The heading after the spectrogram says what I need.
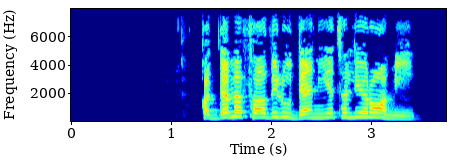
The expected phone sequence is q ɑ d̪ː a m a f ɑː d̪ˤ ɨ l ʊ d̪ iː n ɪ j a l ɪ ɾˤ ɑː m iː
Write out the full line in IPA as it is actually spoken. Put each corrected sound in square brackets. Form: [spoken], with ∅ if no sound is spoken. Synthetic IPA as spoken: q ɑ d̪ː a m a f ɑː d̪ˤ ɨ l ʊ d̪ [aː] n ɪ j a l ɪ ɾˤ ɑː m iː

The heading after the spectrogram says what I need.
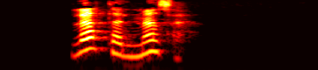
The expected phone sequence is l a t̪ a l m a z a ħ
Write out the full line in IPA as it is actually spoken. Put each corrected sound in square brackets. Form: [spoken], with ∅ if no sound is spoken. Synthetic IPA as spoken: l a t̪ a l m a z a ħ

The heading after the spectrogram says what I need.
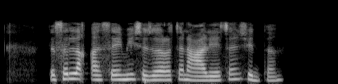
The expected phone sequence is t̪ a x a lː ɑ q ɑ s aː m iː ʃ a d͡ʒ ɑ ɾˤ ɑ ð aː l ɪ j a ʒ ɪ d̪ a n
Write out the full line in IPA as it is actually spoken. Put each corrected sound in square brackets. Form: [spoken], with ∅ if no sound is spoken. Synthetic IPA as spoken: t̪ a [s] a lː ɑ q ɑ s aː m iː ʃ a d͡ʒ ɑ ɾˤ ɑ [ʕ] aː l ɪ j a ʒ ɪ [d̪ː] a n

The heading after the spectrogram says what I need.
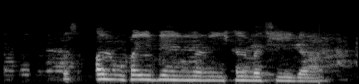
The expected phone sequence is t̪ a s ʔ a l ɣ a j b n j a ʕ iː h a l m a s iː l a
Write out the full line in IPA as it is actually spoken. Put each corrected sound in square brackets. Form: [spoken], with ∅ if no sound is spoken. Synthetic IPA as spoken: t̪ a s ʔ a l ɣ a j b n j a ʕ iː h a l m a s iː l a

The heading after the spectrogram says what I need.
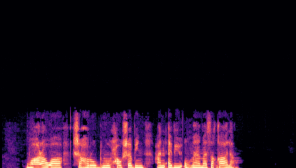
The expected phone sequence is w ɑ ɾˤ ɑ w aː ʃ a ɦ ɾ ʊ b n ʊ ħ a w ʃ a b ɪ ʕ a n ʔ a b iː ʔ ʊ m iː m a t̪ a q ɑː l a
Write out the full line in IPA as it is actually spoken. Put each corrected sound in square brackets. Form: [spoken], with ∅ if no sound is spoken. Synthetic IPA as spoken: w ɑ ɾˤ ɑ w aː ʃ a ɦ ɾ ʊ b n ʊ ħ a w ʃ a b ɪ ʕ a n ʔ a b iː ʔ ʊ m [aː] m a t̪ a q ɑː l a

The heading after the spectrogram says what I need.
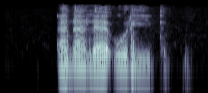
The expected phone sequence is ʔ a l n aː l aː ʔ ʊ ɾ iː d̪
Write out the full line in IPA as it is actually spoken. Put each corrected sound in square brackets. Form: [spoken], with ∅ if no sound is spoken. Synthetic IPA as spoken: ʔ a [∅] n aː l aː ʔ ʊ ɾ iː d̪

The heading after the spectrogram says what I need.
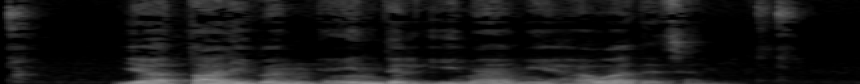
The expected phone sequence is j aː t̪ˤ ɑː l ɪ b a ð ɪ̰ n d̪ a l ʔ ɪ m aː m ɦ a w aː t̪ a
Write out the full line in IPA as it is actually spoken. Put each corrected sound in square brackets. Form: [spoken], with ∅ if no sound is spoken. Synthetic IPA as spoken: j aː t̪ˤ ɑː l ɪ b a [ʕ] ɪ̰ n d̪ a l ʔ ɪ m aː m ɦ a w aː [d̪] a

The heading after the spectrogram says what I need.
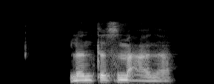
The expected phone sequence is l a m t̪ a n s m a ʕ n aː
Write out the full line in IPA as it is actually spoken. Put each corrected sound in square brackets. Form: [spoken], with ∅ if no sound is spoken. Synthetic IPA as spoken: l a [n] t̪ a [∅] s m a ʕ n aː

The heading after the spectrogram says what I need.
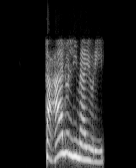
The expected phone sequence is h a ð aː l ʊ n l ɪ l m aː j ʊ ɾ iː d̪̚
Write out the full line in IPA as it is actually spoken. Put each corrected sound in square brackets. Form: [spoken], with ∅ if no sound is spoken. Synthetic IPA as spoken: [f] a [ʕ] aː l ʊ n l ɪ [∅] m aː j ʊ ɾ iː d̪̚

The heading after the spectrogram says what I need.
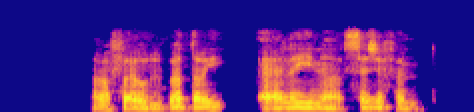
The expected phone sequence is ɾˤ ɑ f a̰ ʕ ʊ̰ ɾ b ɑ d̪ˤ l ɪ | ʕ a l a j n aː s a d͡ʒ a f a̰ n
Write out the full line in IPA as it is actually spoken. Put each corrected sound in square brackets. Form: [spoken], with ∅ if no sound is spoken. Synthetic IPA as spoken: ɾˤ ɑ f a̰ ʕ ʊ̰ [l] b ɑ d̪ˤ [ɾ] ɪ | ʕ a l a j n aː s a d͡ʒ a f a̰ n

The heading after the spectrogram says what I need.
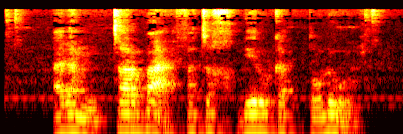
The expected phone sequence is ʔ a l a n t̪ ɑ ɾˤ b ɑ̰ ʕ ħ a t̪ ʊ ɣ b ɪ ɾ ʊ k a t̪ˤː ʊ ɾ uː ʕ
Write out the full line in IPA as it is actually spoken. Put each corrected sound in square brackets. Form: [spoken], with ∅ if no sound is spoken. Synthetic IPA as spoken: ʔ a l a [m] t̪ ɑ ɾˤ b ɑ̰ ʕ [f] a t̪ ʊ [x] b ɪ ɾ ʊ k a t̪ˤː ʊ [l] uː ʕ

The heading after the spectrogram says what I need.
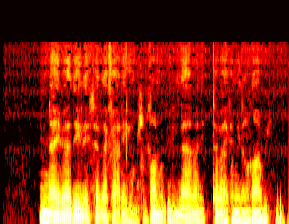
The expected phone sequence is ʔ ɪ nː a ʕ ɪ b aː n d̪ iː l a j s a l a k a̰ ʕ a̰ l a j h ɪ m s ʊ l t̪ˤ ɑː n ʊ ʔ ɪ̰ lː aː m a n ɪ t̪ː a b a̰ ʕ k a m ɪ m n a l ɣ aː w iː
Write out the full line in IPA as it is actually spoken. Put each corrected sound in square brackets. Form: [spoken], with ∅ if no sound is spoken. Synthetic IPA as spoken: ʔ ɪ nː a ʕ ɪ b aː [∅] d̪ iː l a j s a l a k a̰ ʕ a̰ l a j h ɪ m s ʊ l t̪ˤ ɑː n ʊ ʔ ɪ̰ lː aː m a n ɪ t̪ː a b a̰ ʕ k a m ɪ [∅] n a l ɣ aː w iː

